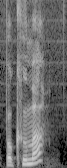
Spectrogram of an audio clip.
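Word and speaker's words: Bocuma: Bokuma.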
